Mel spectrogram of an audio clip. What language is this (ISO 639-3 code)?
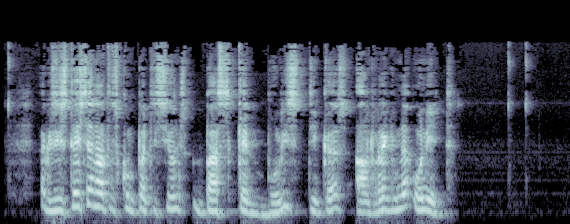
cat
